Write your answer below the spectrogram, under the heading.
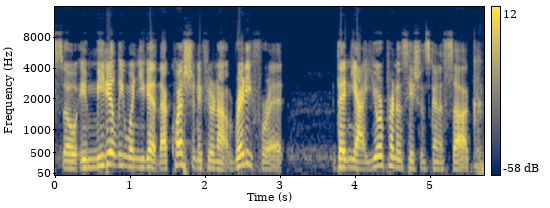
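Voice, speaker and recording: A woman with a slight Argentine accent talks in a fairly low pitch with ordinary pitch variation. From Argentina. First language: Spanish. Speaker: translator. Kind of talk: podcast interview. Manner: halting, many repetitions and fillers.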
